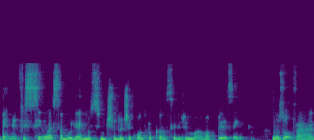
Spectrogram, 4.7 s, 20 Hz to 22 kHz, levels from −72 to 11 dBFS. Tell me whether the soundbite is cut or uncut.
cut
